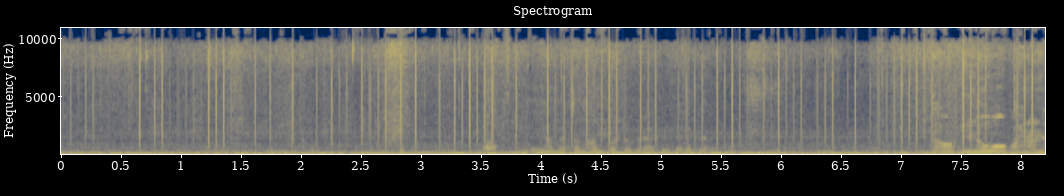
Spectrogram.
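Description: Car interior while driving on a rough forest road: a steady low rumble of tyres and engine in the cabin, with a scatter of small sharp clicks through most of it. Low voices murmur briefly in the middle and again near the end.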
